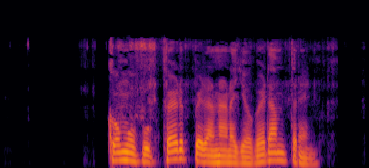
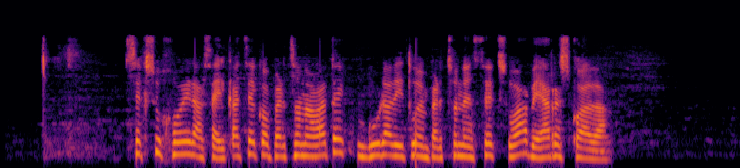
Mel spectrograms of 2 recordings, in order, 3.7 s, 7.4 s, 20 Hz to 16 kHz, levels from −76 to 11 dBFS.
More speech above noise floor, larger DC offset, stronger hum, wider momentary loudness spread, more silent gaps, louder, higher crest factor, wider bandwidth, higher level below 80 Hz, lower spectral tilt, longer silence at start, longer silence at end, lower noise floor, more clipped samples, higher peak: second, 40 dB vs 46 dB; neither; neither; about the same, 9 LU vs 9 LU; neither; about the same, -16 LUFS vs -15 LUFS; about the same, 16 dB vs 16 dB; about the same, 7.8 kHz vs 8.2 kHz; first, -38 dBFS vs -58 dBFS; first, -6 dB/octave vs -4.5 dB/octave; first, 1.1 s vs 0.4 s; second, 0.5 s vs 1.3 s; second, -54 dBFS vs -60 dBFS; neither; about the same, -2 dBFS vs 0 dBFS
